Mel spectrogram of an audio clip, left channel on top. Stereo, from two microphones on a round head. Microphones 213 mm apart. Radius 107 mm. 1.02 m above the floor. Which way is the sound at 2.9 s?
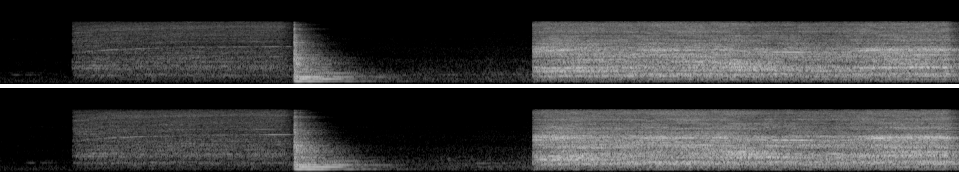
25° left (ahead or behind).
